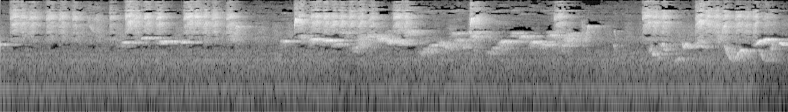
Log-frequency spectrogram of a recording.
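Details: Straw-headed bulbul singing, played to stimulate reluctant birds into song: loud, liquid warbled whistles tumbling up and down in rapid runs, broken by brief gaps, with high rustling chirps and a constant low electrical hum behind.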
